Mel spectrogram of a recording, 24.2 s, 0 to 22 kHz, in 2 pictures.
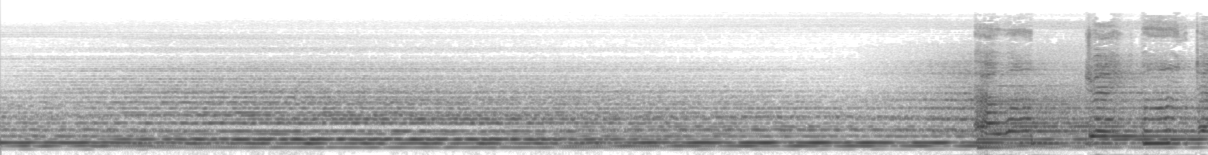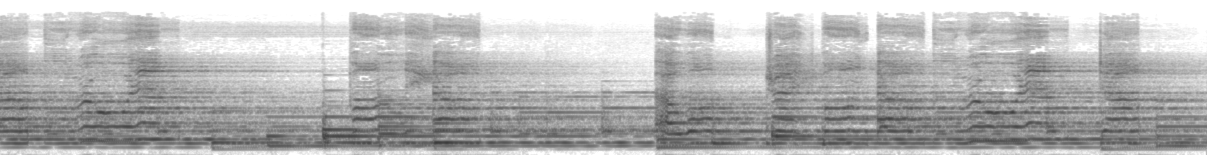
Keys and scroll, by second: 11.5 ctrl+c.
